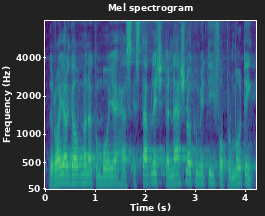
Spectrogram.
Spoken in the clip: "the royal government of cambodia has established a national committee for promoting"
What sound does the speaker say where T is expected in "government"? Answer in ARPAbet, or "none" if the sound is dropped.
none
